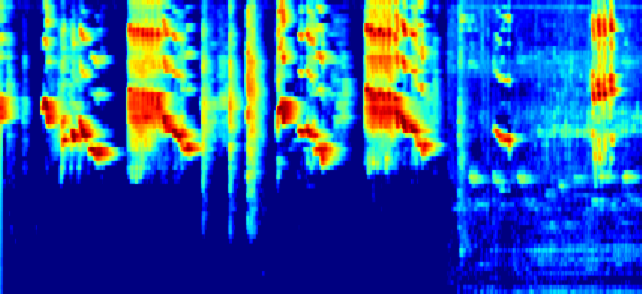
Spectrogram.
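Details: White-rumped shama singing competition-style phrases with fill-ins: rich cascading whistles sliding downward in quick bursts; after a few seconds a noisy background rises beneath softer, scattered high notes.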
